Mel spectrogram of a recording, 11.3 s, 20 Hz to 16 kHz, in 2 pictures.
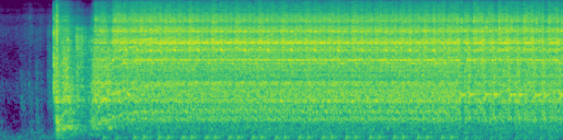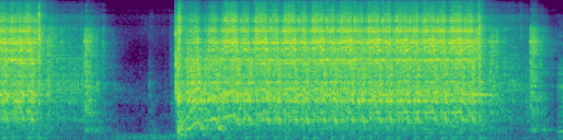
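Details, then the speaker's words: Toro Timecutter SS5000 zero-turn (model 74731), Toro-branded Loncin engine, choked with battery jump box: two long bursts of cranking, three or four turns a second, never firing. "pretty bad if your fuel is bad many times your your mower will not start at all it's not flamable enough to run that happens all the time in different instances"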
